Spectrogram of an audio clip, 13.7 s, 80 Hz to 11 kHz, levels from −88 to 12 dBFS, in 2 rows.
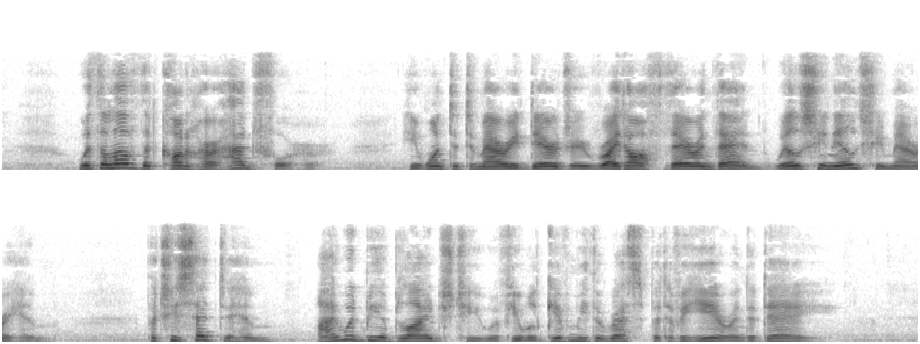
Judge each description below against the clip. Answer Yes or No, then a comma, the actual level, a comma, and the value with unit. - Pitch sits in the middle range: Yes, medium, 170 Hz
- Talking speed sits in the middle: No, fast, 210 wpm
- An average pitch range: No, wide, 6.1 semitones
